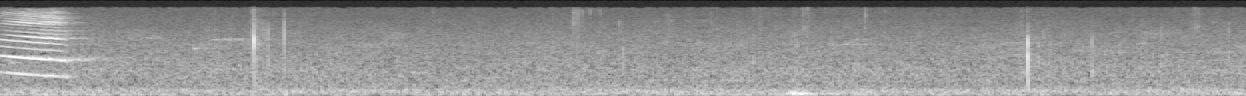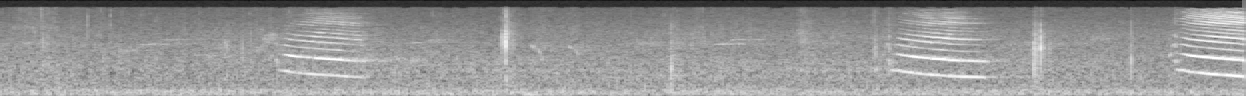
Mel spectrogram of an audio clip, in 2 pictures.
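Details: Magpie at close range calling intermittently: a harsh falling cry at the start, then pairs of nasal, downslurred mewing notes around eight and eleven seconds, with scattered soft clicks in between.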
